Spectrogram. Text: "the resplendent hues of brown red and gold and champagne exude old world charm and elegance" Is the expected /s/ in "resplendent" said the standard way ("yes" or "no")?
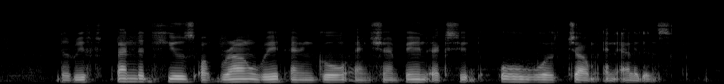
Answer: no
